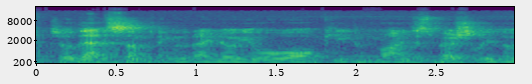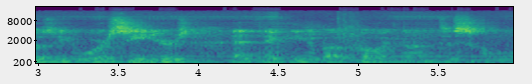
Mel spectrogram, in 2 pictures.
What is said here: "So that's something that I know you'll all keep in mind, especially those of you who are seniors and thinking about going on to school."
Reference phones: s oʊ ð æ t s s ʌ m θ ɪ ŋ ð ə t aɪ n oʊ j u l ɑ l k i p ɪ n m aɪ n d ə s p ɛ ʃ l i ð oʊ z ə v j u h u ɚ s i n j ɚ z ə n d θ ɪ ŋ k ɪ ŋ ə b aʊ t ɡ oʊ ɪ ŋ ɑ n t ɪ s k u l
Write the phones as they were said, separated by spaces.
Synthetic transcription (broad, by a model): s oʊ ð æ t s s ʌ m θ ɪ ŋ ð ə t aɪ n oʊ j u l ɑ l k i p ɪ n m aɪ n d ə s p ɛ ʃ l i ð oʊ z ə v j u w ɚ s i n j ɚ z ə n θ ɪ ŋ k ɪ ŋ ə b aʊ t ɡ oʊ ɪ ŋ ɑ n t ɪ s k u l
